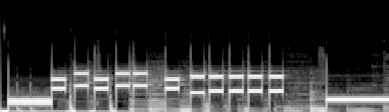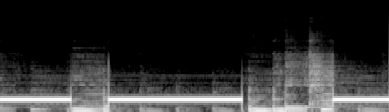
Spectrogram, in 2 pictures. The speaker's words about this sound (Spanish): Vamos a marcar.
